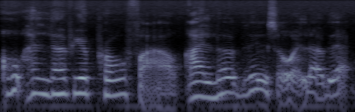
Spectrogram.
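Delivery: mock sweet troll. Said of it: "when somebody says to me".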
